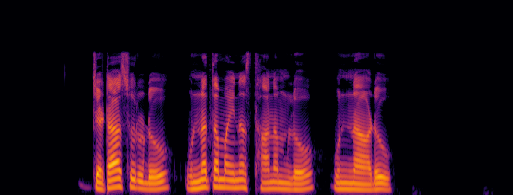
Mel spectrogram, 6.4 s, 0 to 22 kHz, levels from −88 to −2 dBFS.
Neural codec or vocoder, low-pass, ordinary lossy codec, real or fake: none; 7.2 kHz; none; real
